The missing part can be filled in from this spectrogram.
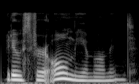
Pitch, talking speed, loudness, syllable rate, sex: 205 Hz, 300 wpm, -16 LUFS, 7.0 syllables/s, female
